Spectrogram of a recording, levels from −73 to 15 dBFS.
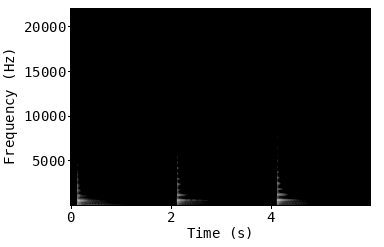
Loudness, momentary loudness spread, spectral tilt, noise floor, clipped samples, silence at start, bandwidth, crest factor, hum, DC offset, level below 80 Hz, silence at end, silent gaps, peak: -26 LUFS; 13 LU; -5.5 dB/octave; -79 dBFS; under 0.1%; 0.1 s; 5.2 kHz; 24 dB; none; under 0.1%; -80 dBFS; 1.65 s; 1.52-2.12 s, 3.01-4.12 s; -6 dBFS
